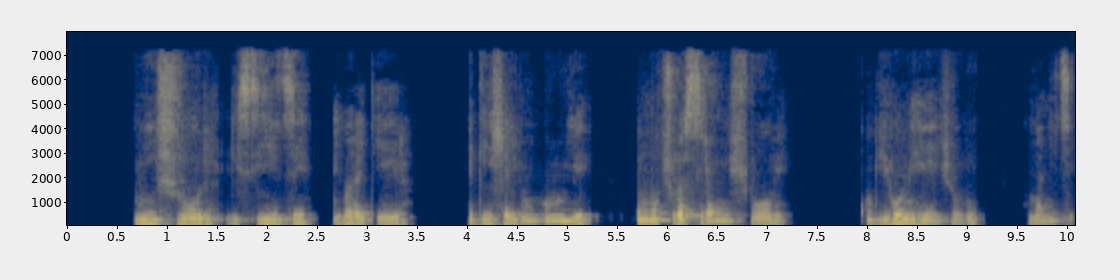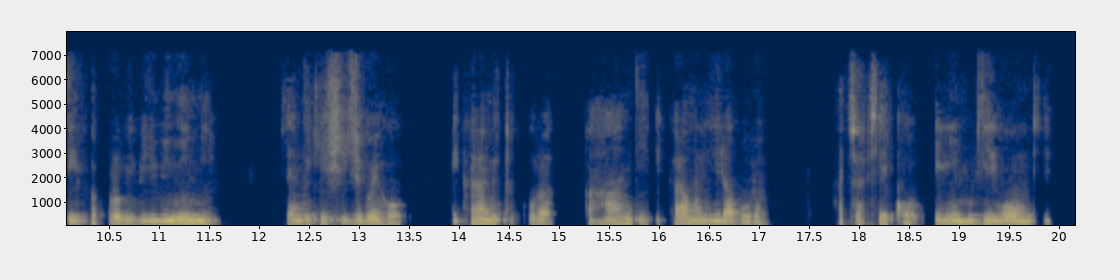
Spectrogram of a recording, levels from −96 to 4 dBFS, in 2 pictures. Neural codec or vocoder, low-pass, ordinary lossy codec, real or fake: codec, 44.1 kHz, 2.6 kbps, SNAC; 7.2 kHz; MP3, 48 kbps; fake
